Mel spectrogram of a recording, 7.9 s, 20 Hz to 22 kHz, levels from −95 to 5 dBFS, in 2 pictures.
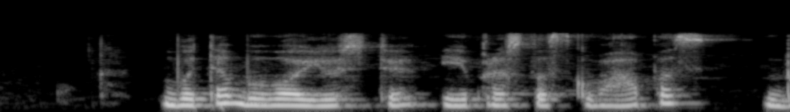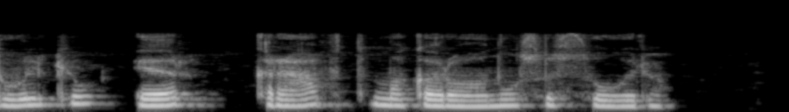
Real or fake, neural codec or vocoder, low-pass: real; none; 7.2 kHz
